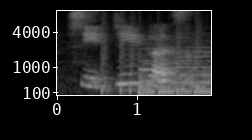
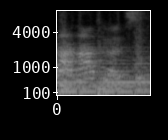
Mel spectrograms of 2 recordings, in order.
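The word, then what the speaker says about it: 七月: Tapi untuk bulan Juli dibacanya shichigatsu, bukan nanagatsu, tapi shichigatsu.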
